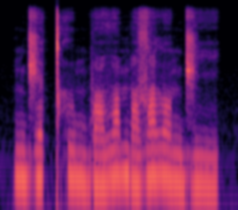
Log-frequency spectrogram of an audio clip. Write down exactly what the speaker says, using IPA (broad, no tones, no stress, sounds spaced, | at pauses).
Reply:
n d͡ʒ ɛ ǀʰ ɯ m b ɤ ðˤ e m i zˤ i l ɔ n d͡ʒ i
